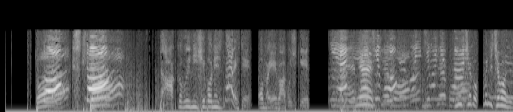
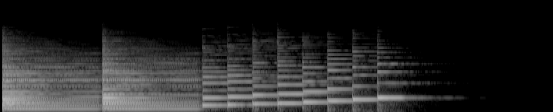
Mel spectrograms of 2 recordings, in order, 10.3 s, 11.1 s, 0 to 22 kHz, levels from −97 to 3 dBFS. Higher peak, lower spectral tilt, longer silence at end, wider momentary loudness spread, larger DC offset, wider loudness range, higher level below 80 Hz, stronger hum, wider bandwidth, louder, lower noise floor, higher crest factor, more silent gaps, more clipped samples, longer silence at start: first, 0 dBFS vs -16 dBFS; second, -1.5 dB/octave vs -9 dB/octave; second, 0 s vs 2.75 s; first, 23 LU vs 12 LU; first, 1% vs under 0.1%; first, 14 LU vs 6 LU; first, -48 dBFS vs -72 dBFS; neither; about the same, 7.4 kHz vs 7 kHz; first, -20 LUFS vs -35 LUFS; second, -42 dBFS vs -77 dBFS; about the same, 22 dB vs 20 dB; neither; neither; about the same, 0.1 s vs 0.05 s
